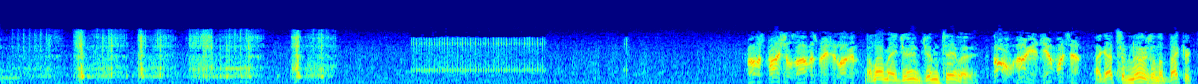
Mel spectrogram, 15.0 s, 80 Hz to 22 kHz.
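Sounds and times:
telephone being dialed with dry clicks: 0.0 - 4.2
steady electronic telephone ringing tone: 5.1 - 6.9
speech: 9.7 - 12.3, 13.2 - 14.9.

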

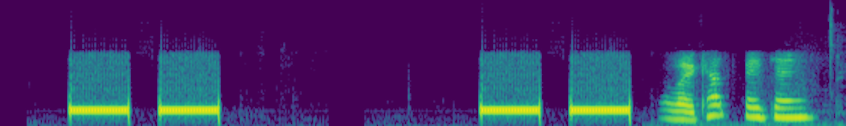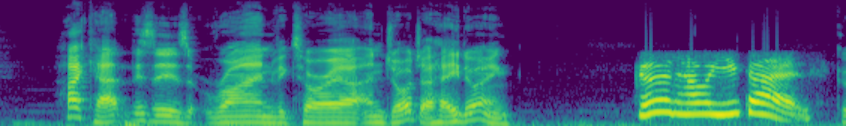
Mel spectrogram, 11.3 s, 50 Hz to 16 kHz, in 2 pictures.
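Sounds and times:
telephone ringback tone purring in the earpiece: 0.5 - 1.5, 3.2 - 4.2
speech: 4.5 - 5.5, 6.1 - 9.1, 9.9 - 11.2.

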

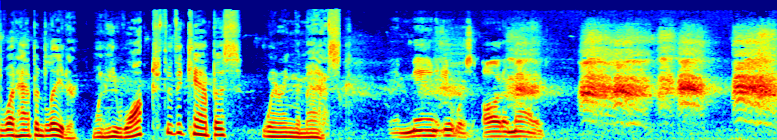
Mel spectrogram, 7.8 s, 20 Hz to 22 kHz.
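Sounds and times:
speech: 0.0 - 6.1
crows cawing and scolding a person in a caveman mask: 1.6 - 7.7.

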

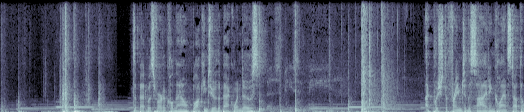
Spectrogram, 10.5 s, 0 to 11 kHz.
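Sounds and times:
bedroom door opening: 0.8 - 2.3, 7.0 - 8.2
speech: 2.7 - 5.7, 8.7 - 10.4.

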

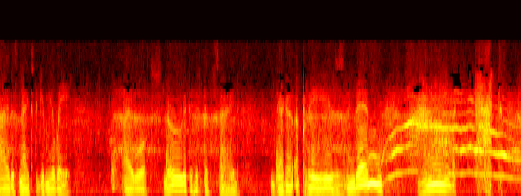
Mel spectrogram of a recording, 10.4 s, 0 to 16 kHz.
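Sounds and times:
speech: 0.1 - 1.6, 2.4 - 7.8, 8.4 - 9.9
fat sleek cat yowling at night: 7.6 - 10.4.

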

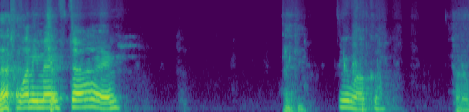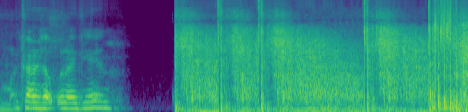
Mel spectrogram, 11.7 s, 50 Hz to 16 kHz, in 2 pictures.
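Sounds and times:
speech: 0.0 - 1.6, 3.6 - 4.9, 5.7 - 7.4
gunfire sound effect shots: 8.0 - 11.7.

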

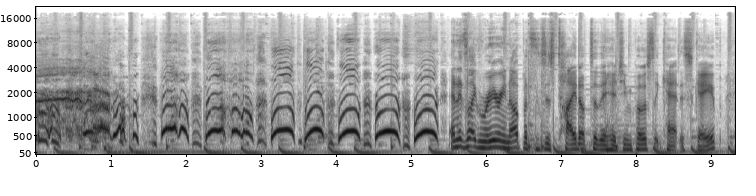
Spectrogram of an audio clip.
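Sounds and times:
laughter: 0.0 - 5.4
person imitating a horse neighing: 0.0 - 5.4
speech: 5.6 - 9.3.

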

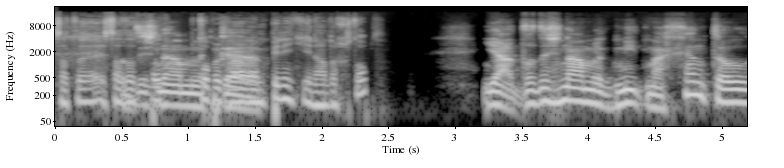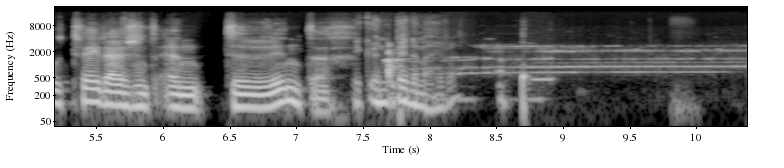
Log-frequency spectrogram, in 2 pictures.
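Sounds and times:
speech: 0.0 - 8.4
high-pitched electronic alarm tone: 7.7 - 10.3.

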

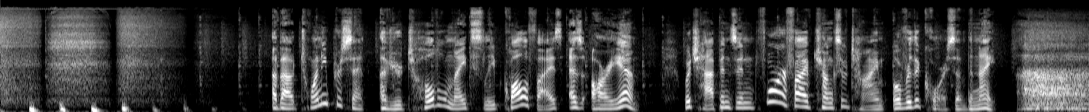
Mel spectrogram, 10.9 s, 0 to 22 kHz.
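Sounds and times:
regular heartbeat: 0.0 - 2.2
speech: 2.7 - 10.8.

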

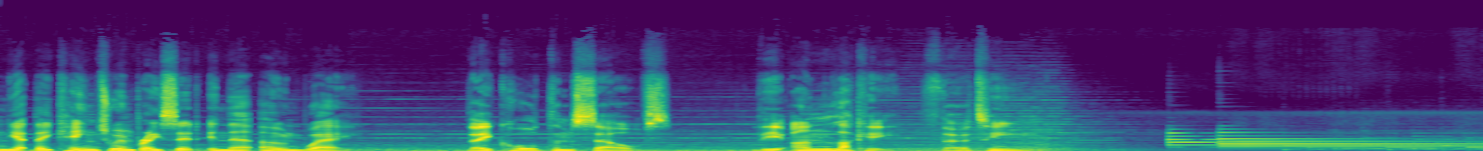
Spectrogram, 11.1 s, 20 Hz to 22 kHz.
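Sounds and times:
speech: 0.0 - 2.7, 3.5 - 7.9
doorbell chiming two ding-dong tones: 8.8 - 11.1.

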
